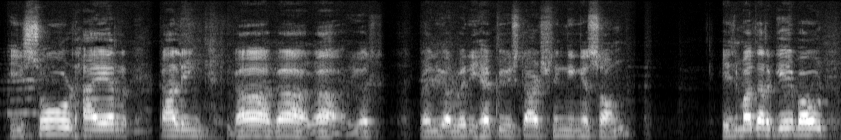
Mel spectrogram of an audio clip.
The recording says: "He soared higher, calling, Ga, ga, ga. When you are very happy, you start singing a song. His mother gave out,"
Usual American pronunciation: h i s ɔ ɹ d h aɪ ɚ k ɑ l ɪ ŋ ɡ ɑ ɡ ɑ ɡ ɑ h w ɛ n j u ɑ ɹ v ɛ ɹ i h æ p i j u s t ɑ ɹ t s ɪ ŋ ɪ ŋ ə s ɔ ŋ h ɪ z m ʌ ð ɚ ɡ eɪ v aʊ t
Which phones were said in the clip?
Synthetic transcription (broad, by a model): h i s ɔ l d h aɪ ɚ k ɑ l ɪ ŋ ɡ ɑ ɡ ɑ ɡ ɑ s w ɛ n j u ɑ ɹ v ɛ ɹ i h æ p i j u s t ɑ ɹ t s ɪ ŋ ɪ ŋ ə s ɔ ŋ h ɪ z m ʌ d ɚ ɡ eɪ v aʊ t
